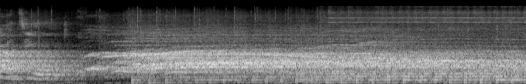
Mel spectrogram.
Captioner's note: everyone cheers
